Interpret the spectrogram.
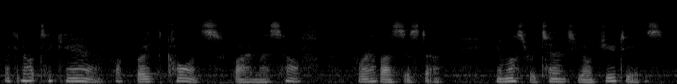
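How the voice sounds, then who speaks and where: Male reader as younger pony princess, firm, pleading, exasperated, raised pitch, storybook drama, slight background noise. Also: a little slow, lightly acted, rough recording.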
